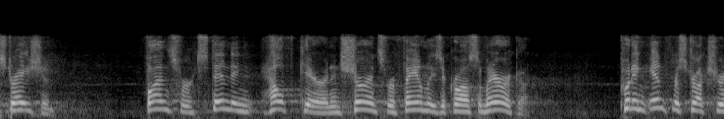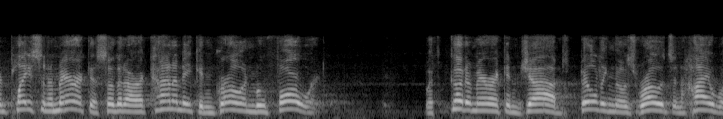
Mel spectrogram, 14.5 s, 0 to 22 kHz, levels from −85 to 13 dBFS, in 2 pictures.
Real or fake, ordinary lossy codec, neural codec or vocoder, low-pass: fake; Opus, 24 kbps; codec, 16 kHz in and 24 kHz out, 2.2 kbps, FireRedTTS-2 codec; 7.2 kHz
